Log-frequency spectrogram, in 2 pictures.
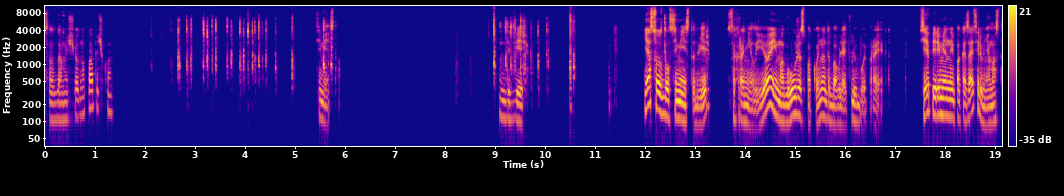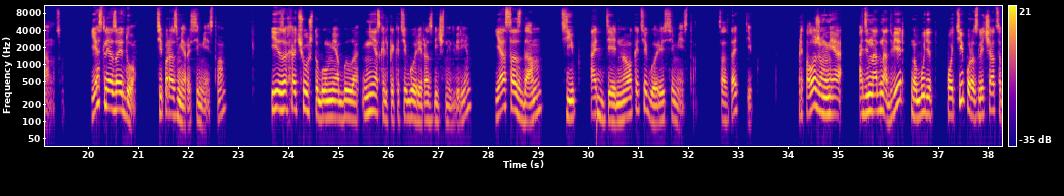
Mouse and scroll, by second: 0.2 click, 6.3 click, 7.6 click, 20.6 click, 32.7 click.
